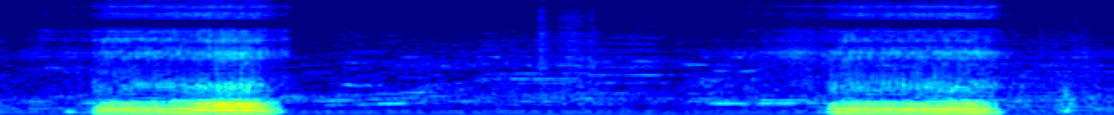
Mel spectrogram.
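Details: Adult man, a heavy alcohol drinker, snoring in sleep: two loud, deep, buzzing breaths with a croaky, vibrating, bullfrog-like tone and quiet gaps between; heavy snoring.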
